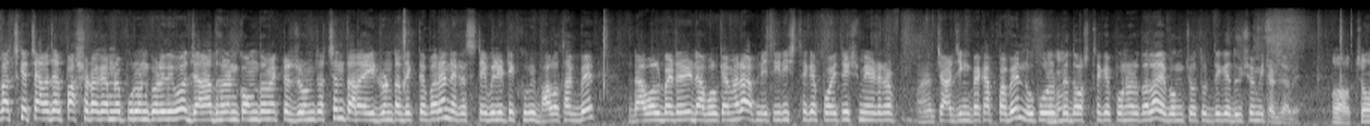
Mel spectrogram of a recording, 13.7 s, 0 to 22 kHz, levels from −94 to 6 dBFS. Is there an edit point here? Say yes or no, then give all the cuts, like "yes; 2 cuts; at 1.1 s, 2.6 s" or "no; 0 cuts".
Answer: no; 0 cuts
